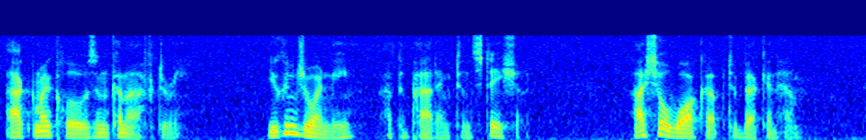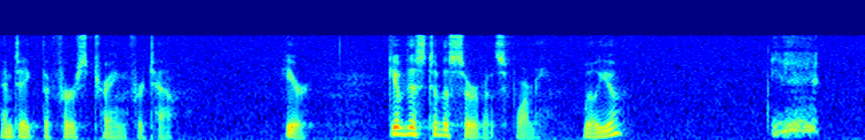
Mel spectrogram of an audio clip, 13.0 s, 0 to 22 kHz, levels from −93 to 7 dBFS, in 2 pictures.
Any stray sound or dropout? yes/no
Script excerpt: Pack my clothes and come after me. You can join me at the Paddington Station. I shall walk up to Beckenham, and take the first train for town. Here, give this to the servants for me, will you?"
yes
